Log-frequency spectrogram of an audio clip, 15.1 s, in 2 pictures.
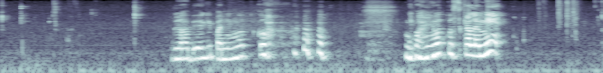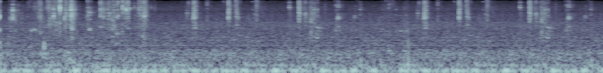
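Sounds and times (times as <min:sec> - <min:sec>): close-up chewing: 0:00.0 - 0:01.3, 0:06.4 - 0:15.0
soft wet clicks and crackles: 0:00.0 - 0:01.8, 0:06.4 - 0:15.0
steady low hum: 0:00.0 - 0:15.0.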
